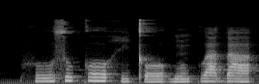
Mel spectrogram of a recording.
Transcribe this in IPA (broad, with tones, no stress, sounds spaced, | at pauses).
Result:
h uː˨ s u˦ k oː˦ h i˨ kʼ oː˨ ɡ͡b ũ˨ kʷ a˦ ɗ a˦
